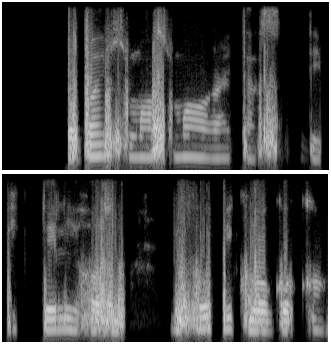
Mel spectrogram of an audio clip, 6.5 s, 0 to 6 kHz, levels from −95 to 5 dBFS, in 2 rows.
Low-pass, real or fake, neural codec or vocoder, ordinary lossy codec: 5.4 kHz; real; none; none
